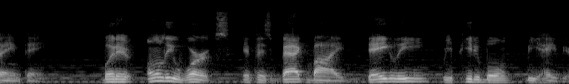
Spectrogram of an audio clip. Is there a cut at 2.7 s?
no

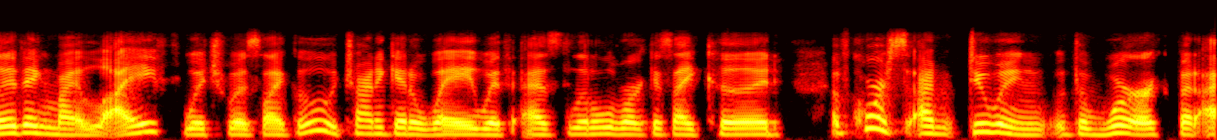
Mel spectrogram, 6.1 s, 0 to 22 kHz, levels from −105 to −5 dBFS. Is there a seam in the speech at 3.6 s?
no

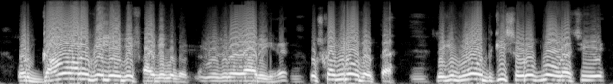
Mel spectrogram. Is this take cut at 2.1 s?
yes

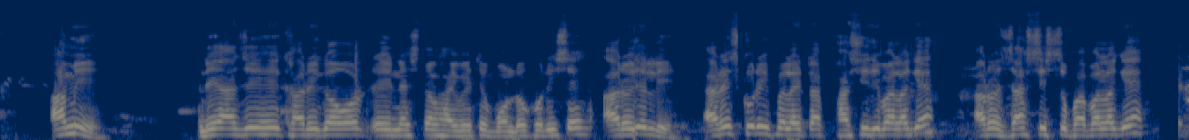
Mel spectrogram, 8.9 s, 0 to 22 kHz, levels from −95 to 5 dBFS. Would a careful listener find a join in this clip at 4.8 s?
yes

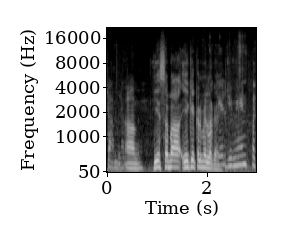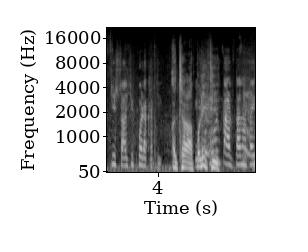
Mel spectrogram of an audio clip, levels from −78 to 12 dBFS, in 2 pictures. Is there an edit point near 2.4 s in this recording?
yes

